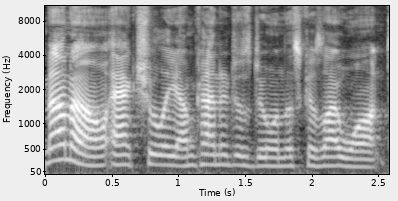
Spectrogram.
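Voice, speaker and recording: A female-sounding, put-on character voice rattles along at a very fast pace in a medium pitch. Light background noise sits behind it. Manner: casual, reluctant, freelancing.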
